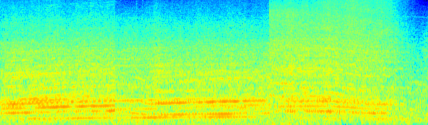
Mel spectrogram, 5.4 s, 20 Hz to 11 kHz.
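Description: Porsche Cayman GT4 racing in Forza: a loud, steady, high-revving engine drone that shifts pitch through gear changes, close and continuous for several seconds with no talking.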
